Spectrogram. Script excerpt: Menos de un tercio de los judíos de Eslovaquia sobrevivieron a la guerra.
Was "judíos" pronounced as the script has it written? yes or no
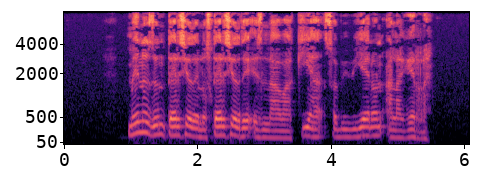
no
